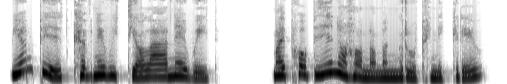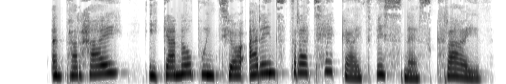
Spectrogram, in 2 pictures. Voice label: Welsh F Corporate; voice-over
